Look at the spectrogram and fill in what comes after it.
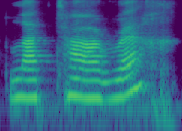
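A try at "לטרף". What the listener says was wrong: That's an F again.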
